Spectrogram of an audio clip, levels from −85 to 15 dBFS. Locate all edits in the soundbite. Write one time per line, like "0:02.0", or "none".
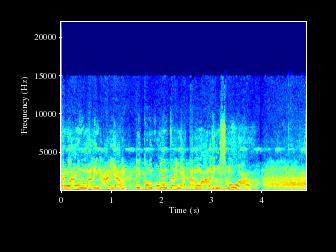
0:04.0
